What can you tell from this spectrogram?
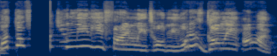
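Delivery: high, exploding disbelief; outraged outburst. Retold or imitated. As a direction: explode at the friend's admission. Explodes at friend's admission.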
